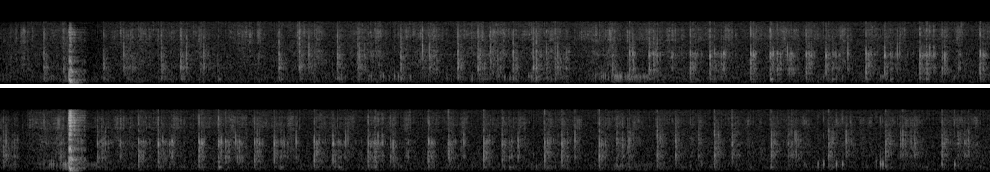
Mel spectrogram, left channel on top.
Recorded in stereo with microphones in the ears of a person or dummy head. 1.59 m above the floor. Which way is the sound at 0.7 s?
80° right.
